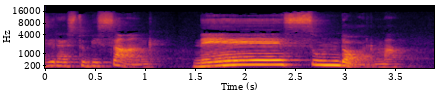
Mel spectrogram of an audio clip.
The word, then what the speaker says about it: Nessun Dorma: has to be sank Nessun Dorma Nessun Dorma last a of the sentence has to be pronounced ah ah don't let the becomes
